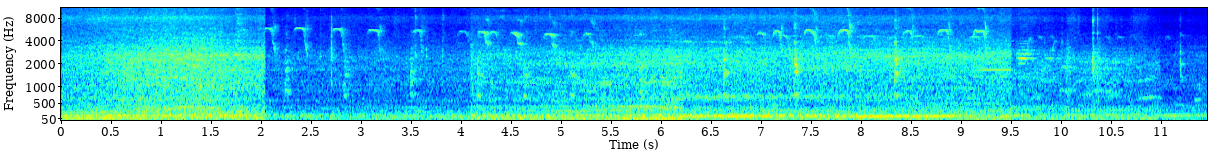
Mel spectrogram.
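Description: Birds chirping in short, high calls repeated many times, over a low steady hum that drops away about two seconds in and comes back.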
